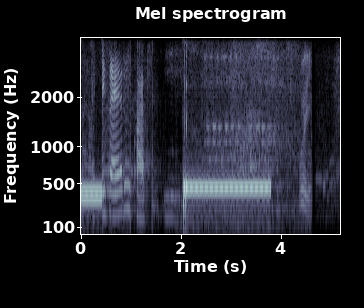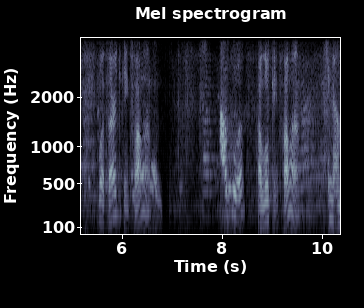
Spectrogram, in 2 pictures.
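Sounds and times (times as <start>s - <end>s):
telephone line transfer tone: 0.0s - 0.5s, 2.0s - 3.8s
speech: 0.5s - 3.8s, 4.4s - 4.7s, 5.5s - 6.8s, 8.0s - 10.3s.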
